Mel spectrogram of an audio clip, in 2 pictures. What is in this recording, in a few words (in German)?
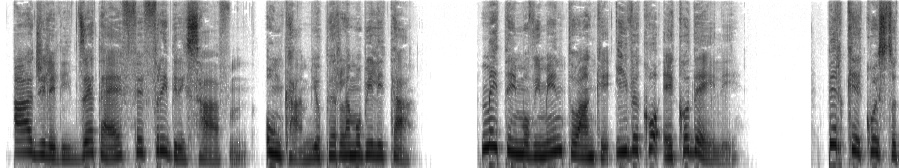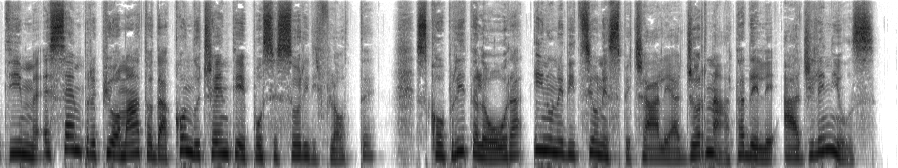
Kommentar Neutral, IT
